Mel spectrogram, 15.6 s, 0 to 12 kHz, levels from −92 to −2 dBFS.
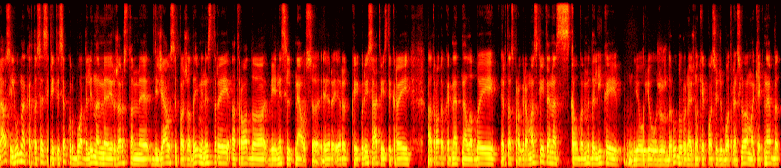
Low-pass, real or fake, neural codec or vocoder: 10.8 kHz; real; none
